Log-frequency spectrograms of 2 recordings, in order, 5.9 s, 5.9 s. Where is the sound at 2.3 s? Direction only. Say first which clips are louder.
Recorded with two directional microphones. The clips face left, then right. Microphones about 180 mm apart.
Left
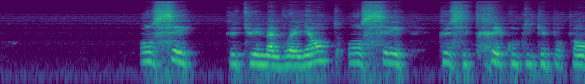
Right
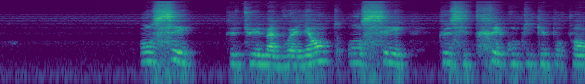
Left 5 dB; 30° left (ahead or behind).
